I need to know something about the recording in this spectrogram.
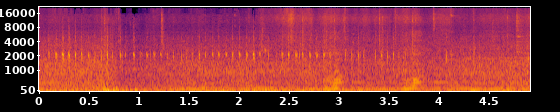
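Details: Mazda RX-8 cruising after the loose undertray was zip-tied back up; steady engine and road drone with no buzz or rattle underneath; normal cruise, rattle was just the undertray.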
